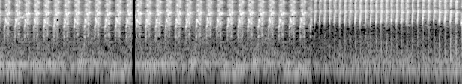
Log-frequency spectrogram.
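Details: Lovebird producing a long, clear song of quick, bright chirps in steady pulses, then switching after about five seconds to a faster, thinner, higher-pitched rattle of tiny notes.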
